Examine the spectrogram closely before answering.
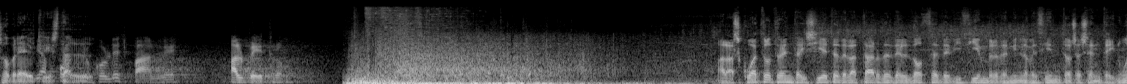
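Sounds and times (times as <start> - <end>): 
speech: 0.0 - 3.6, 7.2 - 11.2
bomb explosion in a bank branch on a city square in Milan: 3.4 - 7.2.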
